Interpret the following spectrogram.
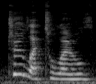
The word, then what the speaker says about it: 2lilowls: to the Lyle's Studio it's Two Little Owls but it's spelled l-i-l so I will link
